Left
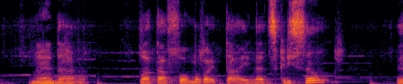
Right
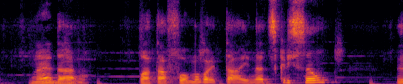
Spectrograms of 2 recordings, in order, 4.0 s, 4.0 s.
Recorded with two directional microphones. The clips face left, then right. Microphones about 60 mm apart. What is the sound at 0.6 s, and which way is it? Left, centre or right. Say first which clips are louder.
Speech: right 8 dB; right.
